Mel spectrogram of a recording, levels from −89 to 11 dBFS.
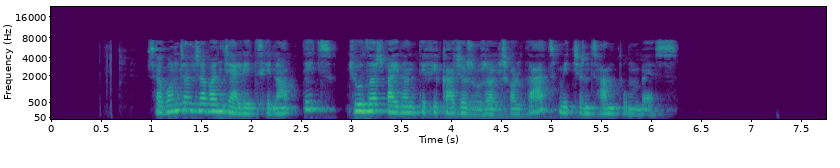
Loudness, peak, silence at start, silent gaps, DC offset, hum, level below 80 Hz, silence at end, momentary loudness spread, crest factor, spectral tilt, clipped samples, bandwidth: -29 LUFS; -12 dBFS; 0.95 s; none; under 0.1%; none; -62 dBFS; 1.5 s; 10 LU; 20 dB; -4.5 dB/octave; under 0.1%; 7.8 kHz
